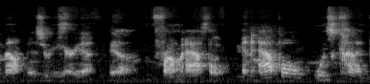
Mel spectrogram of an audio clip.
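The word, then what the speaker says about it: Apol: cold who called himself Apple a p o l pronounced apple apple was constantly messing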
